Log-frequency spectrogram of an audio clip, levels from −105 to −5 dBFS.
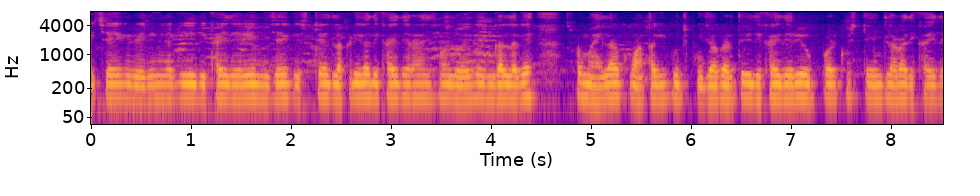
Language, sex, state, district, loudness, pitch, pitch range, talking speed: Hindi, male, Uttar Pradesh, Hamirpur, -30 LUFS, 125 Hz, 120-125 Hz, 300 wpm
